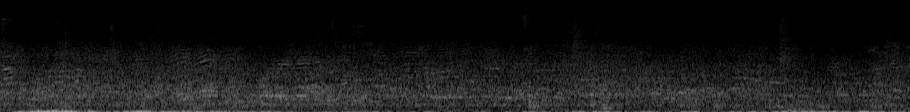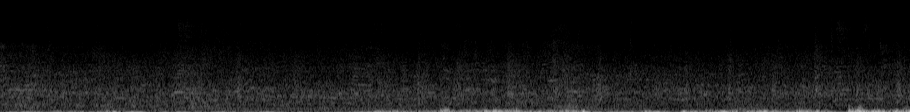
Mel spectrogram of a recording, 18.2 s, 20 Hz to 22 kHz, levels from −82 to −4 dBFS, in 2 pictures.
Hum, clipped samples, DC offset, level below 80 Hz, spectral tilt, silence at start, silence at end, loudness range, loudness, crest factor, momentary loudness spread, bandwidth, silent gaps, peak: none; under 0.1%; under 0.1%; -46 dBFS; -5 dB/octave; 0 s; 0 s; 6 LU; -50 LUFS; 22 dB; 10 LU; 15.5 kHz; none; -22 dBFS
